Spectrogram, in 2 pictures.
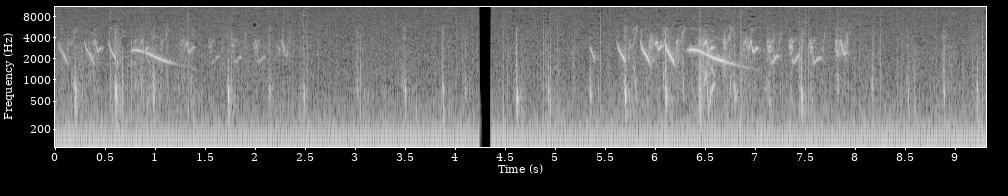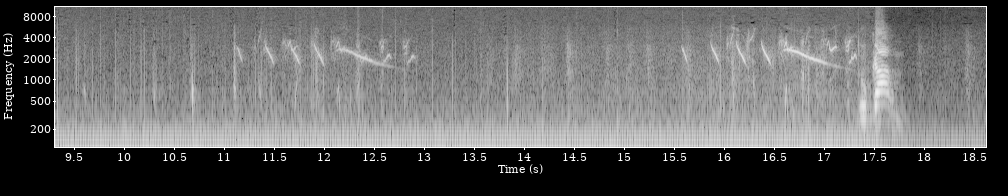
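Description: A horse's hooves thud softly as it walks over grassy ground.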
